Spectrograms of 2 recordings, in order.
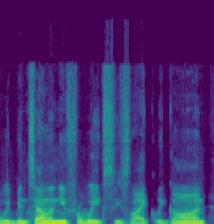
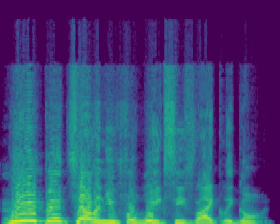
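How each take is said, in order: First: It is read in a plain, matter-of-fact tone. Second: It is read in a scornful, dramatic, mocking tone. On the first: It is simple reporting. "This is how I'm writing it" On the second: The player is being put down. "Someone who does not like DeMar DeRozan or Zach LaVine is reading it like this"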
